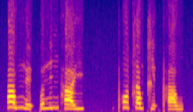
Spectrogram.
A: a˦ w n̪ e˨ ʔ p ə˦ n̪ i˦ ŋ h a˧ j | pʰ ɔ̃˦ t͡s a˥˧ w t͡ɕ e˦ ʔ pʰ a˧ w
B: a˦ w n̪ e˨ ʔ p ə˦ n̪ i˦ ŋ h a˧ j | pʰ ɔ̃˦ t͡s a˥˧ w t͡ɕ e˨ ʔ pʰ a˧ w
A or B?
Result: B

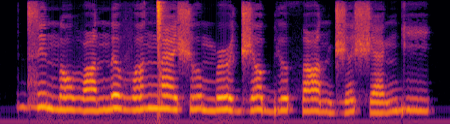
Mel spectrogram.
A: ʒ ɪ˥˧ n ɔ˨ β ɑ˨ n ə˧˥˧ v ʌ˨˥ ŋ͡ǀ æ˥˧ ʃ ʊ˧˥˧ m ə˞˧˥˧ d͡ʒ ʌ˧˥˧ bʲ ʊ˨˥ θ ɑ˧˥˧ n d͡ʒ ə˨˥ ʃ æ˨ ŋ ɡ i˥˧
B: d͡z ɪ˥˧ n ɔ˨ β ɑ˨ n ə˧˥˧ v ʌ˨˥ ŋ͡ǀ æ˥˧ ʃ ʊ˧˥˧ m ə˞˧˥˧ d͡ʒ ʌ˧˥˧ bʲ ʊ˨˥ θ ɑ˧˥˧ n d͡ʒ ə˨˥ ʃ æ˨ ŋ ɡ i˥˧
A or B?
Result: B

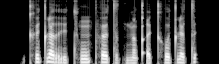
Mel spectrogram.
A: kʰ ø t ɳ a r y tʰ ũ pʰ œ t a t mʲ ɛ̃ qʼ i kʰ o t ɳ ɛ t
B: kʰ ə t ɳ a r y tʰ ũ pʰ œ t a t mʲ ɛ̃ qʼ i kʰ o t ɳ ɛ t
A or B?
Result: A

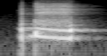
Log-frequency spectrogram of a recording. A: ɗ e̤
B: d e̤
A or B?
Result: A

